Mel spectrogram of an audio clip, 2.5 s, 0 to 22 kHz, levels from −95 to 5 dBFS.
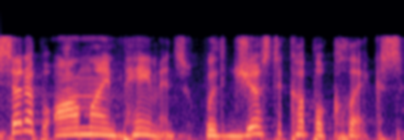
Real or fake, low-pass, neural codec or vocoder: real; 7.2 kHz; none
